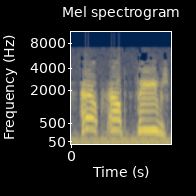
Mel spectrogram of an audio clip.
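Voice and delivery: high-pitched cries for help. A narrator's reading. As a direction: cry out in a high, alarmed voice. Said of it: "He raised his voice".

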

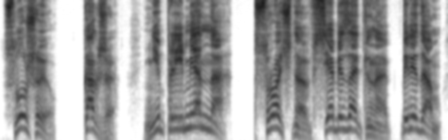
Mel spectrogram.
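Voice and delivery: high, loud, staccato bursts; clipped rattling bursts. A narrator's reading. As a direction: bang out each word separately. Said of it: "отрывисто стукала трубка".

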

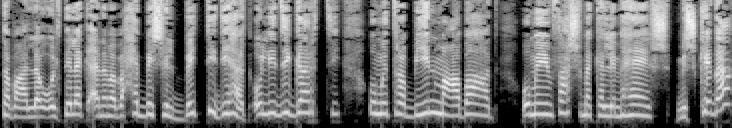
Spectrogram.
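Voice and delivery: voiced as a doubting girlfriend; suspicious. A narrator's reading. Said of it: "وتنظر إليه بشك قائلة".

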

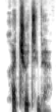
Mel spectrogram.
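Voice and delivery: very soft, husky confession; husky murmur. A narrator's reading. Ventura tells Claire his desire, very soft husky murmur. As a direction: drop right down, hoarse and hushed. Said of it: "хрипло произнёс Вентура".

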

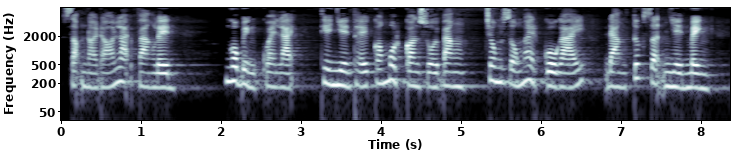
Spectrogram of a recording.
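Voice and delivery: ordinary delivery, nothing marked

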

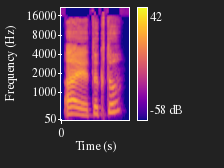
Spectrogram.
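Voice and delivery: lightly voiced thin-voiced boss; a hint of a piercing little voice. A narrator's reading. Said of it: "Голос у него был тонкий и пронзительный".

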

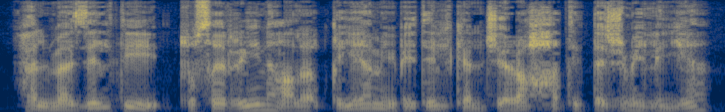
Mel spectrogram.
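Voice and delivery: plain reading voice

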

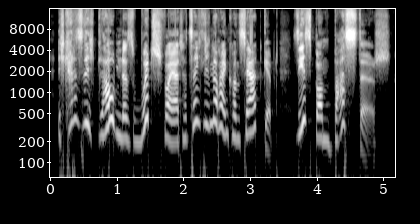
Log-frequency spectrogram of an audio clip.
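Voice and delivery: loud, high-pitched gushing; thrilled, loud fan outburst; excited fangirl. A narrator's reading. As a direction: burst out loudly in giddy disbelief, high at the start. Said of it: "aufgeregt im Raum herum und klang verdächtig nach Stephanie".

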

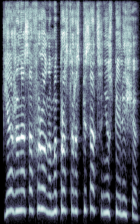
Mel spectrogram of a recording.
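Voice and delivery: very high, heated claim; shrill defence. A narrator's reading. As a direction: insist shrilly. Woman defends herself shrilly. (визгливое оправдание)

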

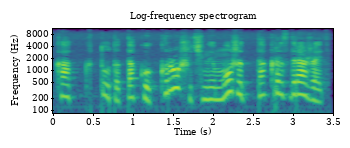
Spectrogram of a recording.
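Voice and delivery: plain reading voice

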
